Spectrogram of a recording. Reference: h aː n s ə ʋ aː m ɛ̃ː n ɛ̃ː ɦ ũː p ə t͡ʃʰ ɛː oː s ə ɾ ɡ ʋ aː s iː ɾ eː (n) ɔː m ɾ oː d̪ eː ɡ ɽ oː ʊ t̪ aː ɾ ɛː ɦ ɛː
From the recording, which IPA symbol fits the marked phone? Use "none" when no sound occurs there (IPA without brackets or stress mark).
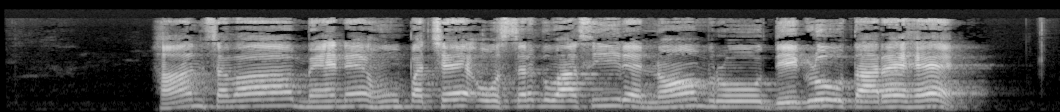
n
